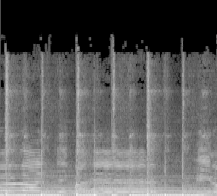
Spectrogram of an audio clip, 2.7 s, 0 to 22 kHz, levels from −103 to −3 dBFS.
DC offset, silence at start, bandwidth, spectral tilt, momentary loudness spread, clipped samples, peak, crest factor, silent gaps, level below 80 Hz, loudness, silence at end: under 0.1%; 0 s; 17.5 kHz; -5.5 dB/octave; 3 LU; under 0.1%; -2 dBFS; 16 dB; none; -26 dBFS; -18 LUFS; 0 s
